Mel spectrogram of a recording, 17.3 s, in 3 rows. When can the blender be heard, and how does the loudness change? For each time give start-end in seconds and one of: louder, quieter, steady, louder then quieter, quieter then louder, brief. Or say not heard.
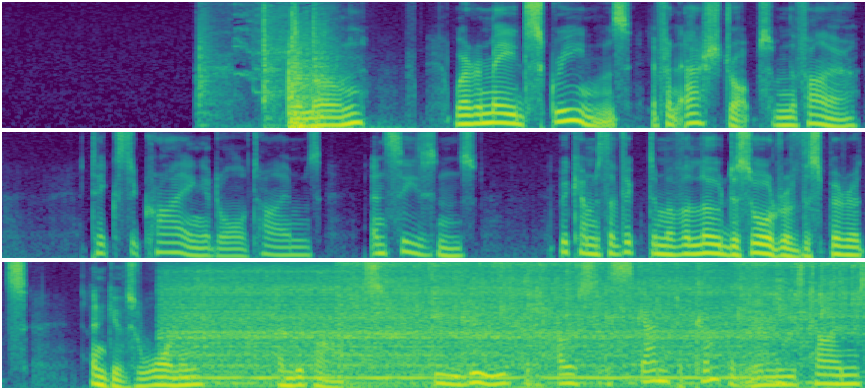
12.5-17.0 steady.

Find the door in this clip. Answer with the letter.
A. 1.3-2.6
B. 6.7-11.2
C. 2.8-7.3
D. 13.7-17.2
A.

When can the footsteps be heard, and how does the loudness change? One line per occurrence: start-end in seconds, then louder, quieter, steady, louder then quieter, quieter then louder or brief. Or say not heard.
not heard.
